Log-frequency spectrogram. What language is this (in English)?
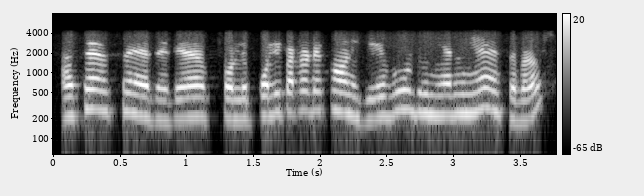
Assamese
